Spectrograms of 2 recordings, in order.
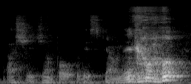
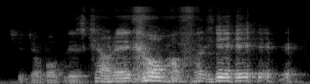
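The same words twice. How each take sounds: First: Loud exasperated rising "go". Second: Louder, higher, laughing repeat. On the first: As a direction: blurt it fed up. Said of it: "I said". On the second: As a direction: say it again, more worked up. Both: Retold or imitated.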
